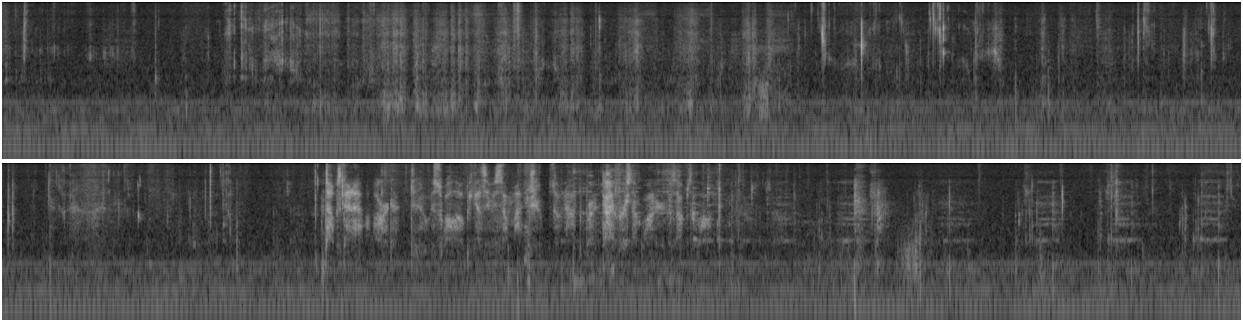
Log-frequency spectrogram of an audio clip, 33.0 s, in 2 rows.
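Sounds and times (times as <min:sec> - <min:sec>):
crunchy biscuit chewing: 0:00.0 - 0:33.0.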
